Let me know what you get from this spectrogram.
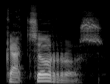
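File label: "CACHORROS", Spanish, male; mekanta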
